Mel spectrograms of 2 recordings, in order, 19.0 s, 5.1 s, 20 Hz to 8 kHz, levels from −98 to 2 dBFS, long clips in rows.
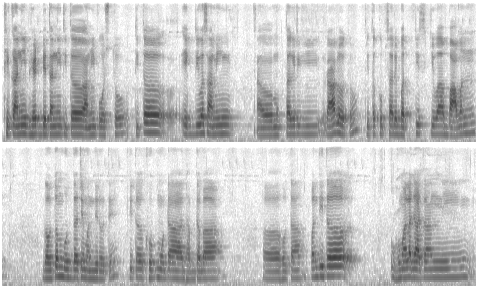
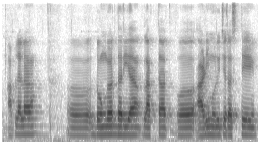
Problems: constant background noise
